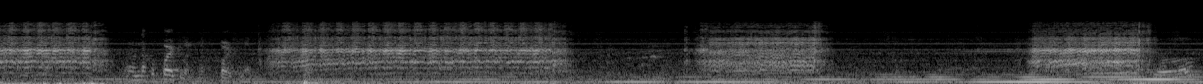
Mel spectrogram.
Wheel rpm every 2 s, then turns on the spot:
30, 40, 50, 30, 10, 30.
none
